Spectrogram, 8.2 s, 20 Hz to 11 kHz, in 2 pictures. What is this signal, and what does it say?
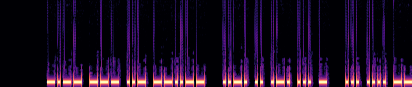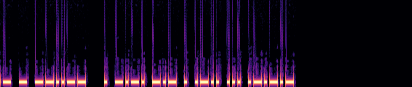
Morse code, heard as a keyed tone, about 44 wpm, 700 Hz. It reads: YOU, FIRST SHOT, ECKELS.
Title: A Sound Of Thunder 45wpm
